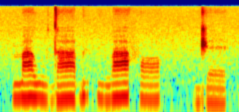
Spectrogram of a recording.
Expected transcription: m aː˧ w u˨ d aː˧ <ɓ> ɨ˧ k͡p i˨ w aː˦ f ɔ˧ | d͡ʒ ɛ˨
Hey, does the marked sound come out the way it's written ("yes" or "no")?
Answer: yes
